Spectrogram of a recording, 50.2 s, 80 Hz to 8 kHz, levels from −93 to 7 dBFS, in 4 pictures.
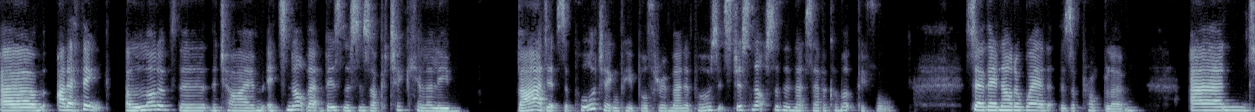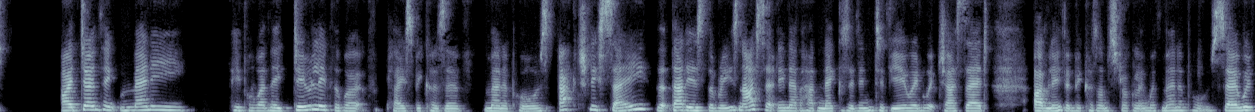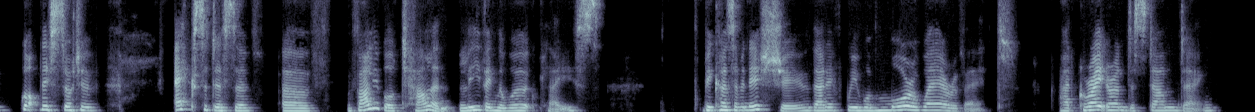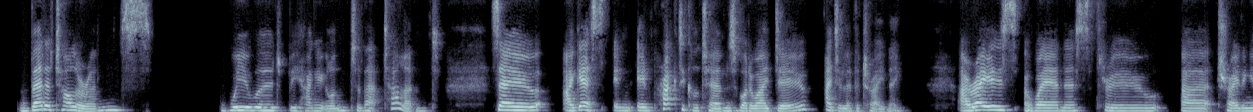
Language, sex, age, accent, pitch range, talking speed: English, female, 40-59, British, 190-235 Hz, 165 wpm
